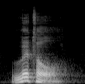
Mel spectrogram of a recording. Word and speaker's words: little: Little. Bueno, acabo de decirlo de una forma poco natural porque estoy intentando pronunciar bien para el podcast, pero realmente en inglés americano la T es más suave.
